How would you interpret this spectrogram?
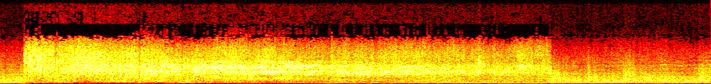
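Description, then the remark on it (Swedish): Anti-aircraft fire hits an Allied plane, which crashes in a sea of flames; the sounds blend into a loud, unbroken roar of rumbling, crackling noise that barely changes for several seconds, with no voices. “Ett allierat plan träffas här av luftvärnseld och krossas i ett hav av flammor.”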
